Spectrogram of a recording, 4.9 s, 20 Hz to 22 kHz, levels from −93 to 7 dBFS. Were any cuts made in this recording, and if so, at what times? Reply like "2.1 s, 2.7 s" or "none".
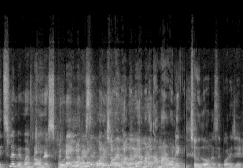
none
